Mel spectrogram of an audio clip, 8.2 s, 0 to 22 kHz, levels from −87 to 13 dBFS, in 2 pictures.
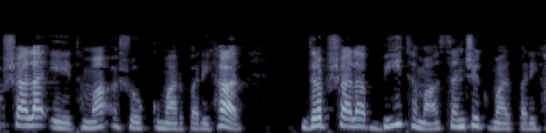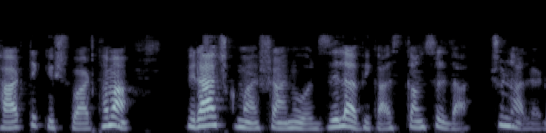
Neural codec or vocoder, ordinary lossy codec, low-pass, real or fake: none; none; 7.2 kHz; real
